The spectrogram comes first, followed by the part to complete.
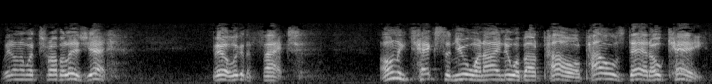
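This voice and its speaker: A man's voice: sits high, moderate pace, bright, forceful tone. An actor in a 1940s radio drama playing a hot-headed, suspicious American man, insistent and slangy, on a muffled old recording. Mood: heated, accusing.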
